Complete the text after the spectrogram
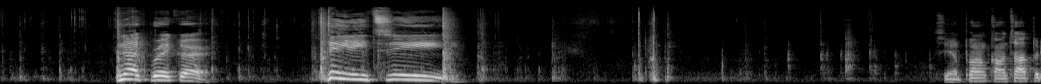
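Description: Small plastic figures knock and clatter against each other and a hard floor.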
